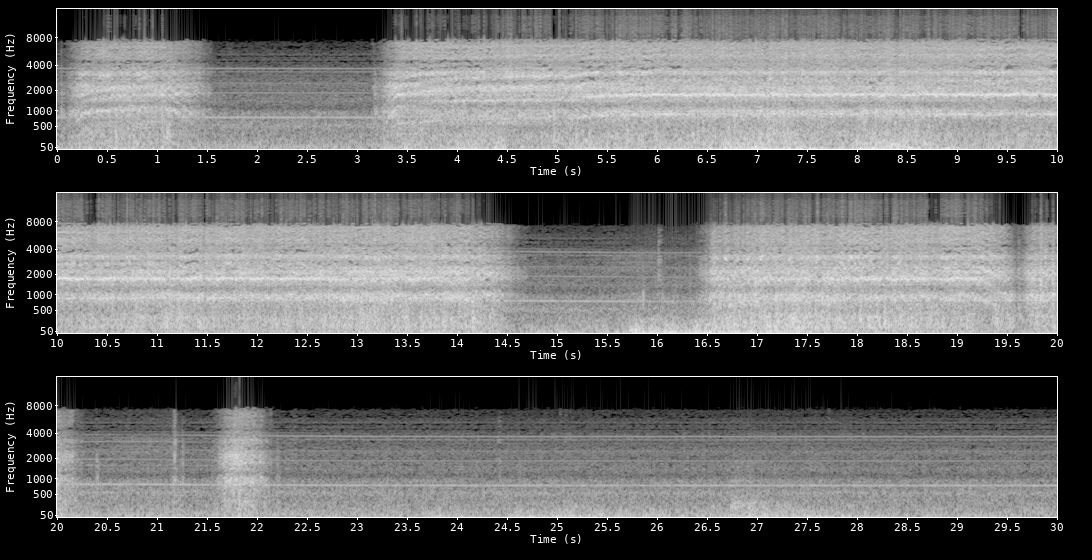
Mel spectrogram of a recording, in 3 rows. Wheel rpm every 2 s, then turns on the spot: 30, 30, 190, 230, 230, 230, 230, 60, 110, 180, 20, 0, 0, 0, 0.
20-22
